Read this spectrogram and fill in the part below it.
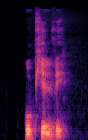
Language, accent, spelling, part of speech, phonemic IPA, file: French, France, au pied levé, adverb, /o pje l(ə).ve/, LL-Q150 (fra)-au pied levé.wav
- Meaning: at a moment's notice, at the last minute, without preparation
